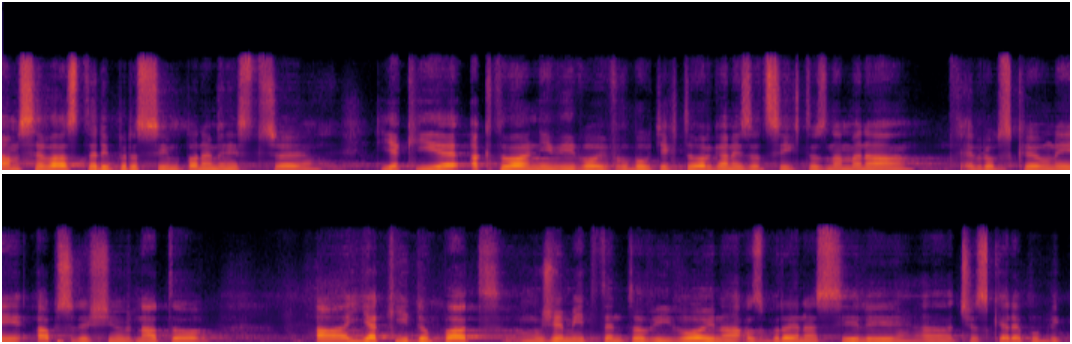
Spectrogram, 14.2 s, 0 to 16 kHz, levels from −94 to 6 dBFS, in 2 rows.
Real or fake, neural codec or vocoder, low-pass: fake; codec, 24 kHz, 1.2 kbps, DualCodec; 10.8 kHz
